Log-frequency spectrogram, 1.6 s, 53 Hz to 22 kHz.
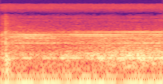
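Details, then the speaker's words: Hitachi CPT 0652 TV boombox radio on long wave: faint steady hum under quiet hiss; interference from nearby running equipment. "now you'll get some interference because of what i'm running but we'll see if we can get there"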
